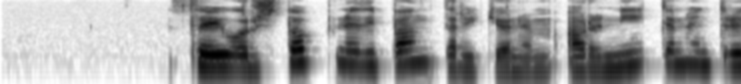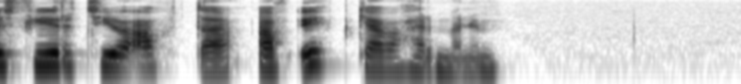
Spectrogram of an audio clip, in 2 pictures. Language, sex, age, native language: Icelandic, female, 18-19, Icelandic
